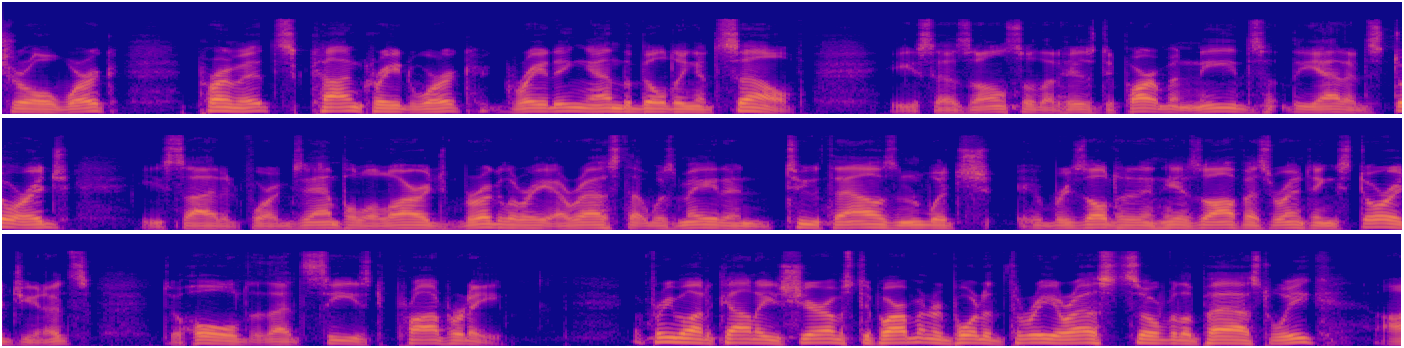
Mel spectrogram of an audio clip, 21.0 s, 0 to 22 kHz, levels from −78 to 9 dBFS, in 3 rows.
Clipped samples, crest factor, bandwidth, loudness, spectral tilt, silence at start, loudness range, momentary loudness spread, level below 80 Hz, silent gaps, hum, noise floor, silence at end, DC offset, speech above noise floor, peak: under 0.1%; 20 dB; 11.5 kHz; -24 LUFS; -5.5 dB/octave; 0 s; 4 LU; 9 LU; -52 dBFS; none; none; -57 dBFS; 0 s; under 0.1%; 34 dB; -4 dBFS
